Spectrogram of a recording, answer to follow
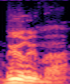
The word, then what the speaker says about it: Buruma: welcome all right now give us a real pronunciation of your last name it sounds almost Turkish bua bua okay that's badass what what uh what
